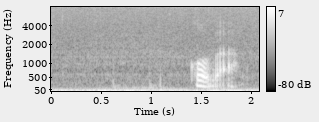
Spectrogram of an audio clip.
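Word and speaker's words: кого: Kova and chivo is pronounced like v. G is always pronounced v in the genitive endings of pronouns and adjectives.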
